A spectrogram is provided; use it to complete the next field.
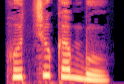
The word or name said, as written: ಹುಚ್ಚುಕಬ್ಬು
